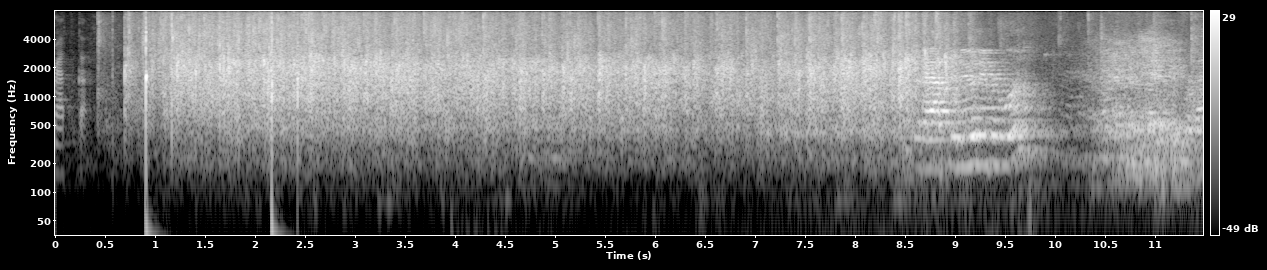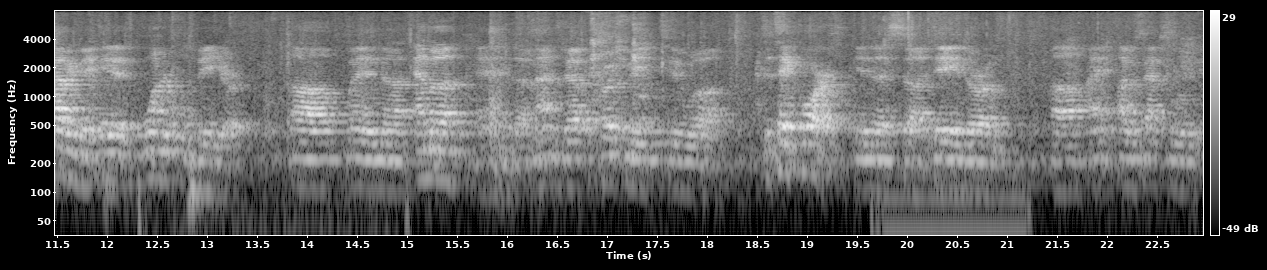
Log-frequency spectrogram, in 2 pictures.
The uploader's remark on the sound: Day in Durham 2007 Keynote Address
